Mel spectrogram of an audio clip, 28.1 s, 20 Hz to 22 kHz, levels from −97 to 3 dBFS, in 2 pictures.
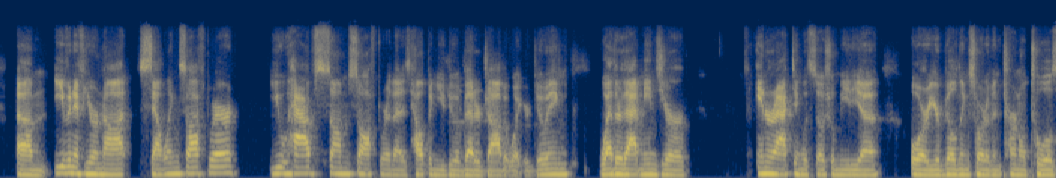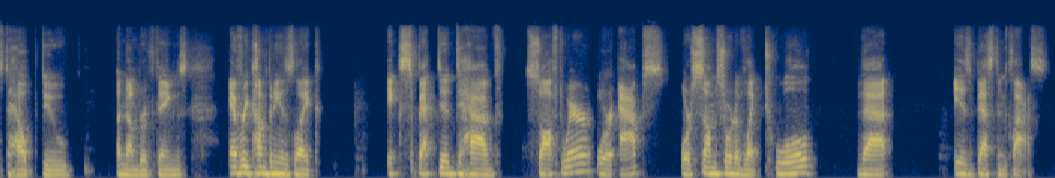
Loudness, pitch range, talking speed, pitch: -21 LUFS, 110-130 Hz, 140 wpm, 115 Hz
